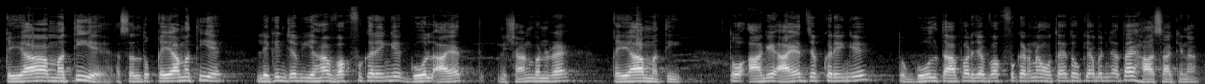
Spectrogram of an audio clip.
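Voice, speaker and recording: A man teaching Quran reading in a patient lesson style, asking questions and answering them himself, and slowly drawing out the words he recites to demonstrate them. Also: on the high side, darkish tone.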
